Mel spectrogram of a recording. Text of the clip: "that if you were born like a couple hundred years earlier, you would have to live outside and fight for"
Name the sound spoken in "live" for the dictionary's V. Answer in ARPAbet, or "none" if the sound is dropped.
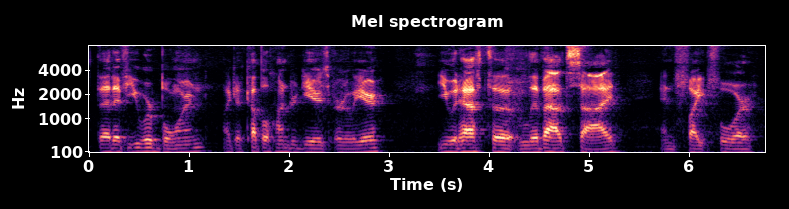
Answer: V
